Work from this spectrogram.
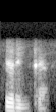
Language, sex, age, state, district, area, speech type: Tamil, male, 30-45, Tamil Nadu, Virudhunagar, rural, conversation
